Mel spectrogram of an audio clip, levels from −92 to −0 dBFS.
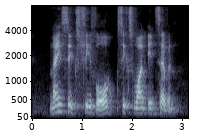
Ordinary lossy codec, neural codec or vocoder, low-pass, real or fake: none; codec, 16 kHz, 4 kbps, FunCodec, trained on LibriTTS, 50 frames a second; none; fake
